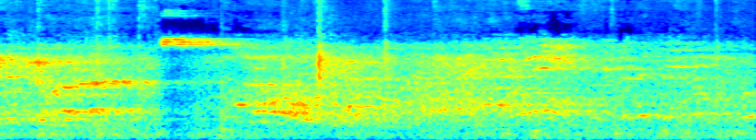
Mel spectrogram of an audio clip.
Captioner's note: referee's whistle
